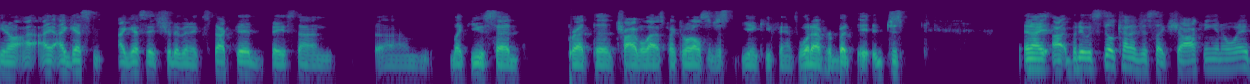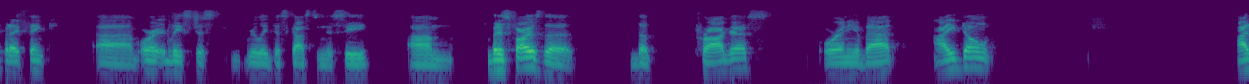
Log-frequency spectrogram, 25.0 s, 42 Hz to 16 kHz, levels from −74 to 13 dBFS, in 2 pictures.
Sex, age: male, 30-49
